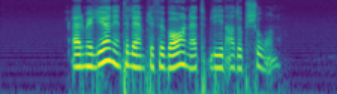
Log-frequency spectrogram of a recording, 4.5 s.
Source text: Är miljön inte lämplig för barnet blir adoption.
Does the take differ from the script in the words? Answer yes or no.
no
